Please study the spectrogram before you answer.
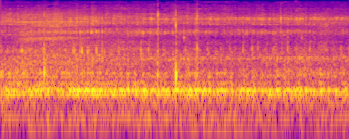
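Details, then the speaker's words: Rebuilt Victor Credenza phonograph electric induction motor, first run on test board with speed regulator; quiet even hum with faint steady tone, no knocks or scraping. Motor running smoothly and healthy. "and we'll see what it what it does it seems to be running nice and quiet"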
